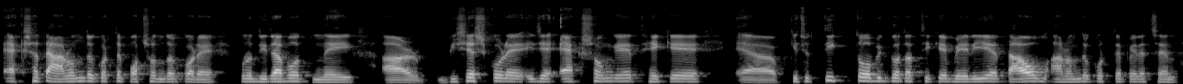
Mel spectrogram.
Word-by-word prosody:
একসাথে 155 Hz, 0 st, 0 dB
আনন্দ 140 Hz, +4 st, -1 dB
করতে 145 Hz, +1 st, -2 dB
পছন্দ 125 Hz, +1 st, -3 dB, 0.2 s
করে, 120 Hz, -1 st, +2 dB, 0.3 s
কোন 135 Hz, -, -5 dB
দ্বিধাবোধ 135 Hz, +2 st, +4 dB, 0.2 s
নেই। 115 Hz, 0 st, +1 dB, 0.5 s
আর 105 Hz, 0 st, +5 dB, 0.4 s
বিশেষ 155 Hz, +6 st, +3 dB, 0.2 s
করে 145 Hz, -2 st, +3 dB, 0.2 s
এই -, -, -3 dB
যে 135 Hz, -, +2 dB, 0.2 s
একসঙ্গে 145 Hz, +1 st, -3 dB, 0.2 s
থেকে 135 Hz, +1 st, 0 dB, 1.1 s
কিছু 145 Hz, 0 st, -5 dB
অ্যা 150 Hz, -, -38 dB
তিক্ত 180 Hz, 0 st, -4 dB
অভিজ্ঞতা 150 Hz, -1 st, 0 dB
থেকে 145 Hz, -1 st, -3 dB
বেরিয়ে, 135 Hz, +2 st, +2 dB, 0.2 s
তাও 135 Hz, +3 st, +8 dB, 0.3 s
আনন্দ 125 Hz, +2 st, -4 dB
করতে 135 Hz, 0 st, -6 dB
পেরেছেন। 125 Hz, -1 st, -4 dB
140 Hz, 125 wpm, -24 LUFS, 130-145 Hz, 1.1 s, তাও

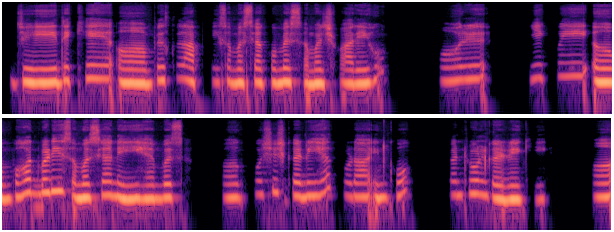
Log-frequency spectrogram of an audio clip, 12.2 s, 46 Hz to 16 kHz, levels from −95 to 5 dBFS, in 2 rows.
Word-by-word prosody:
जी, 245 Hz, 0 st, +4 dB
देखिए 295 Hz, +4 st, -2 dB
अ, 250 Hz, -, -3 dB, 0.3 s
बिल्कुल 275 Hz, +2 st, -6 dB
आपकी 255 Hz, -1 st, -4 dB
समस्या 245 Hz, -1 st, 0 dB
को 240 Hz, 0 st, -4 dB
मैं 250 Hz, +1 st, +5 dB
समझ 235 Hz, -2 st, +2 dB
पा 235 Hz, -, -3 dB
रही 230 Hz, +1 st, +3 dB
हूँ। 270 Hz, -, -4 dB, 0.6 s
और 265 Hz, +2 st, -7 dB
ये 295 Hz, 0 st, -10 dB
कोई 335 Hz, +2 st, -8 dB
अ, 260 Hz, -, -3 dB
बहुत 250 Hz, +6 st, +3 dB
बड़ी 335 Hz, +3 st, +2 dB
समस्या 255 Hz, +1 st, +2 dB
नहीं 245 Hz, -3 st, +3 dB
है 240 Hz, 0 st, +3 dB
बस 255 Hz, 0 st, -1 dB, 0.4 s
अ, 255 Hz, 0 st, -4 dB, 0.2 s
कोशिश 310 Hz, +2 st, -6 dB
करनी 280 Hz, 0 st, -2 dB
है 380 Hz, +6 st, -4 dB
थोड़ा 270 Hz, -6 st, -6 dB
इनको 255 Hz, +2 st, -3 dB, 0.5 s
कंट्रोल 295 Hz, +1 st, -5 dB
करने 235 Hz, -2 st, +3 dB
की 235 Hz, 0 st, -15 dB, 0.5 s
अ, -, -, -11 dB
260 Hz, 155 wpm, -24 LUFS, 245-295 Hz, 0.6 s, मैं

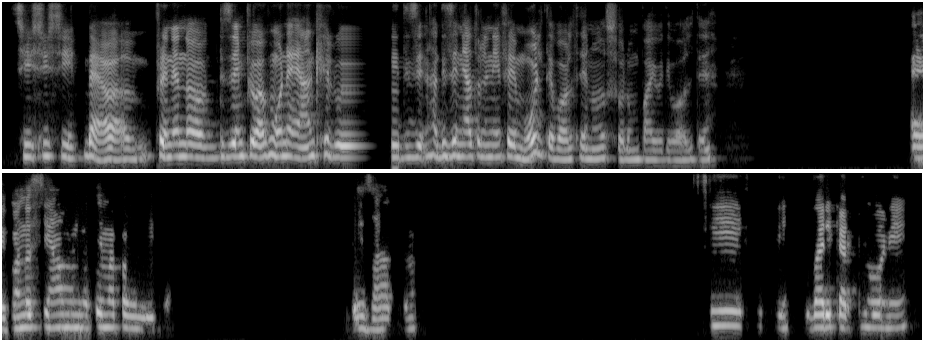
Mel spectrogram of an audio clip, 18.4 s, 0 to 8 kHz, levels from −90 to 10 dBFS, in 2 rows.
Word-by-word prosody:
Sì, 225 Hz, -3 st, -2 dB
sì, 240 Hz, +3 st, -3 dB
sì. 225 Hz, -4 st, -4 dB
Beh, 240 Hz, -8 st, +2 dB
uhm, 185 Hz, +4 st, -1 dB
prendendo 230 Hz, -1 st, +4 dB
ad 210 Hz, -2 st, +1 dB
esempio 235 Hz, +1 st, +4 dB
a 215 Hz, -, +5 dB
Monet, 235 Hz, -3 st, +2 dB
anche 245 Hz, +7 st, 0 dB
lu 445 Hz, -, 0 dB, 0.5 s
è 220 Hz, -, 0 dB
dise 215 Hz, +1 st, -3 dB
ha 240 Hz, +2 st, -4 dB
disegnato 230 Hz, 0 st, 0 dB
le 220 Hz, -, -5 dB
ninfee 225 Hz, +1 st, 0 dB
molte 205 Hz, +3 st, +1 dB
volte, 190 Hz, +2 st, -3 dB
non 185 Hz, +2 st, -4 dB
solo 180 Hz, -4 st, -8 dB
un 175 Hz, -, -5 dB
paio 175 Hz, -1 st, -8 dB
di 170 Hz, -, -15 dB
volte. 175 Hz, +2 st, -10 dB, 1.9 s
Eh, 200 Hz, -1 st, +2 dB
quando 215 Hz, +3 st, +3 dB
si 230 Hz, +1 st, -2 dB
ha 230 Hz, 0 st, 0 dB
un 230 Hz, -1 st, -1 dB
tema 235 Hz, -1 st, +2 dB
favorito 210 Hz, -3 st, -3 dB, 1.8 s
Esatto. 200 Hz, 0 st, -5 dB, 2.9 s
Sì, 265 Hz, 0 st, 0 dB, 0.3 s
sì, -, -, -10 dB
i 230 Hz, +1 st, -13 dB
vari 230 Hz, 0 st, +6 dB
cartoni. 230 Hz, 0 st, -2 dB
220 Hz, 125 wpm, -22 LUFS, 200-235 Hz, 2.9 s, vari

